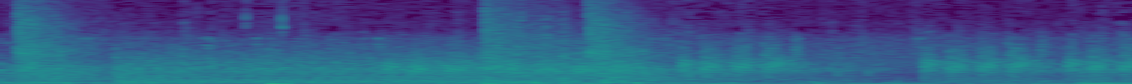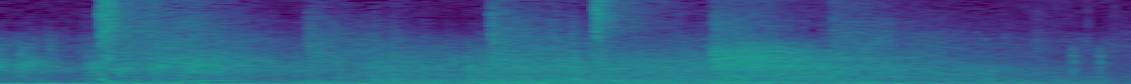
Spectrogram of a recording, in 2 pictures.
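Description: Dense, continuous battle gunfire from the tank and infantry war game Graviteam Tactics: Mius Front, with rapid shots and bursts layered over a constant rumbling din, loud and unbroken throughout.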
